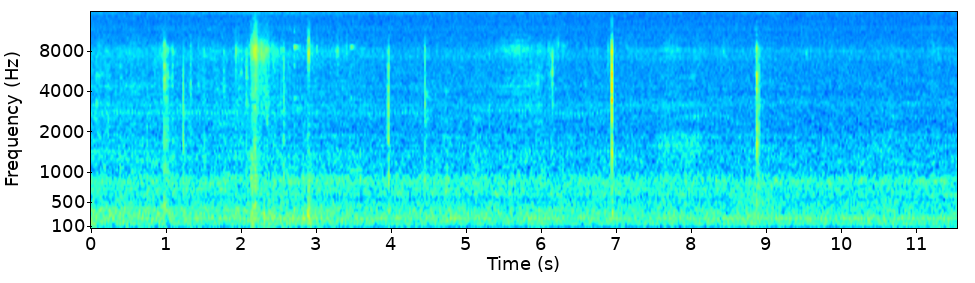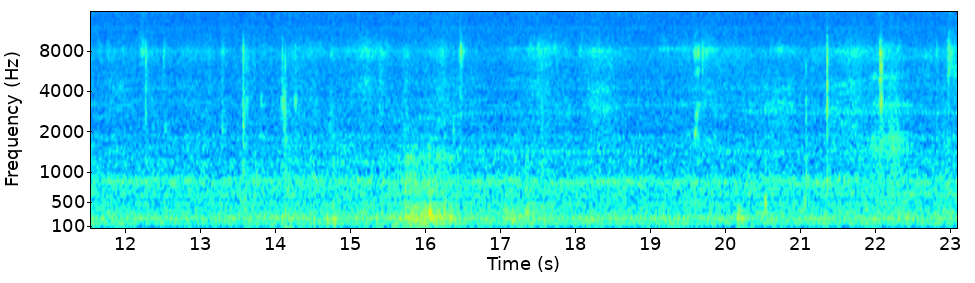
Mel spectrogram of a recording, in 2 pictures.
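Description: Hands handle plastic mounting parts, with light clicks and knocks.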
